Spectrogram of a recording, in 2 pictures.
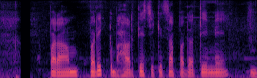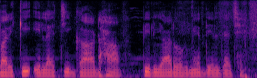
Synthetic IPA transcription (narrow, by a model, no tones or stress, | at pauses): pəɾaːmpəɾɪkbʱaːɾt̪ijət͡ʃɪkɪt̪sapəd̪ət̪imẽbəɾkiʔɪlɛt͡ʃiɡaːɽapɪlijaɾoːɡmẽd̪eːld͡ʒaːɛt͡ʃʰɛː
